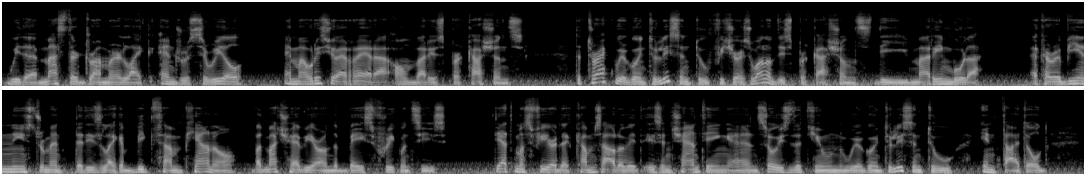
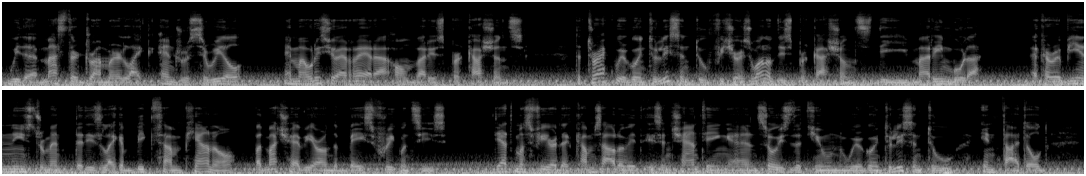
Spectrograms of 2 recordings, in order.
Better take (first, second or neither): first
